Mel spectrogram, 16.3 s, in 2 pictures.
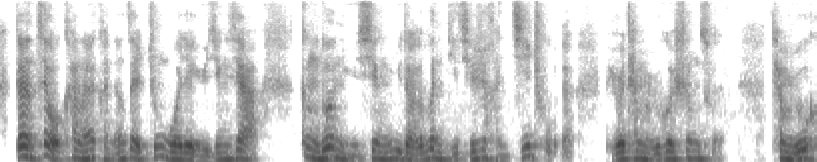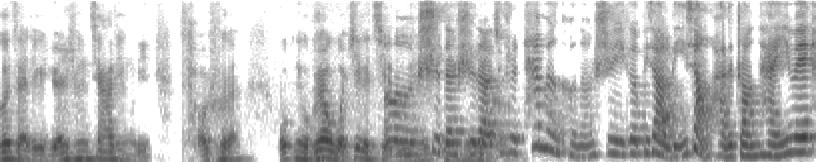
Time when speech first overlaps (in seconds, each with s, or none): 12.0 s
